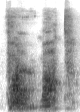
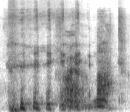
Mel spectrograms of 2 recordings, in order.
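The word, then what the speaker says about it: Freiermuth: le moment d'habiller Pat Freermuth. J'ai-tu pas pire? C'est Farmot.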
